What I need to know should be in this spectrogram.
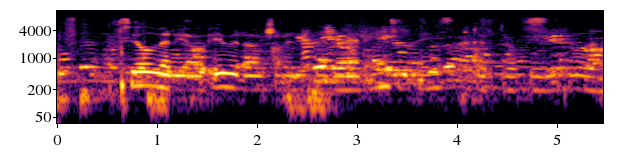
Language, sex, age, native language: Icelandic, other, 11, Icelandic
